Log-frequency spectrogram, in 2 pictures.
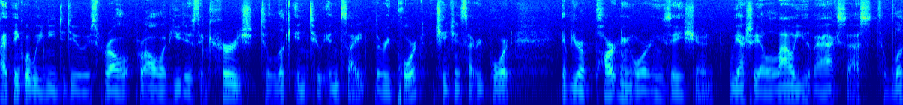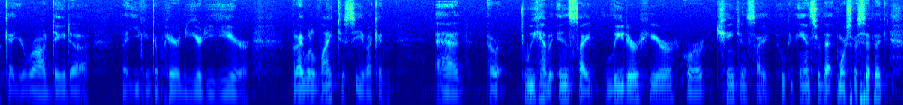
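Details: Adult male speaker; normal voice.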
